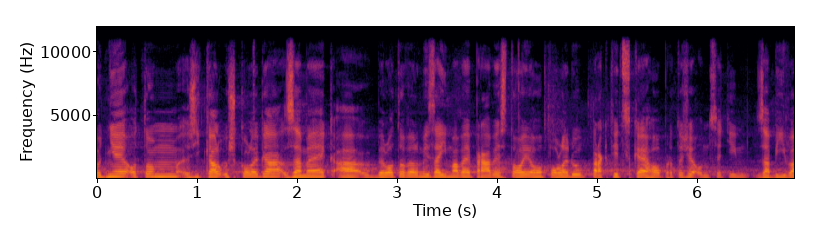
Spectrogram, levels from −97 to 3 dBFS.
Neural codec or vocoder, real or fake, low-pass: none; real; 10.8 kHz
